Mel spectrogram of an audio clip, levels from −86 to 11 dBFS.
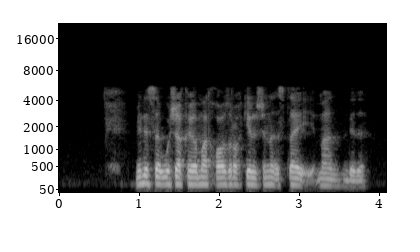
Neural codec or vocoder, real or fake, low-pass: none; real; 5.4 kHz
